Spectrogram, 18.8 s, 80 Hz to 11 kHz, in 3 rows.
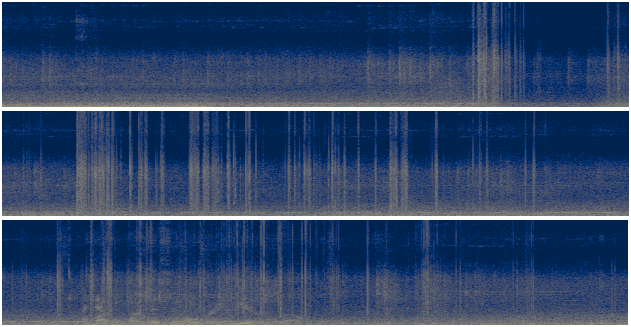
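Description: Cabin noise inside a running 2018 Gillig transit bus: a steady rumble and hiss with many short rattles and clicks, briefly quieter about five seconds in.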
